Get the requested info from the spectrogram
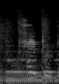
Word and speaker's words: Kuiper: Okay guys, so I just searched up how to pronounce it, and I was wrong. It's pronounced like this. – Kuiper belt. – So now you guys know how to pronounce it. Kuiper belt.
